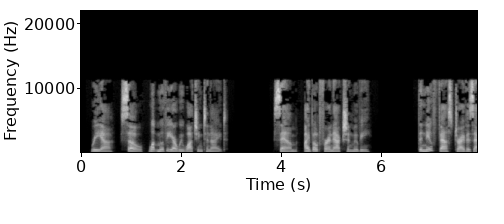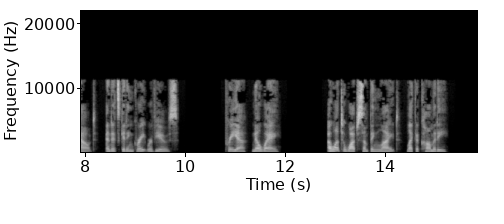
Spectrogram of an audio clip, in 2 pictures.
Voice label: conversation; celpip practice test; listening practice test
